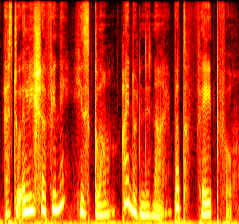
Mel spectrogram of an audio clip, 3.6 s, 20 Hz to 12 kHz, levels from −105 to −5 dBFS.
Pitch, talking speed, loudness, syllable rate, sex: 205 Hz, 185 wpm, -15 LUFS, 4.8 syllables/s, female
